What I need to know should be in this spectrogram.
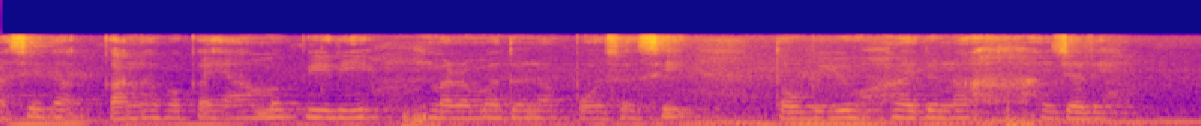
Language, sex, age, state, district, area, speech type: Manipuri, female, 30-45, Manipur, Bishnupur, rural, spontaneous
